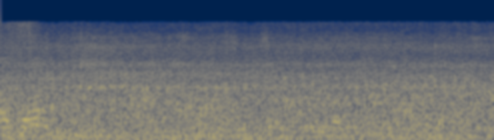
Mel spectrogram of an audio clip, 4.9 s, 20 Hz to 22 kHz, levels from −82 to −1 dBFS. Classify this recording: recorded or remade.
remade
